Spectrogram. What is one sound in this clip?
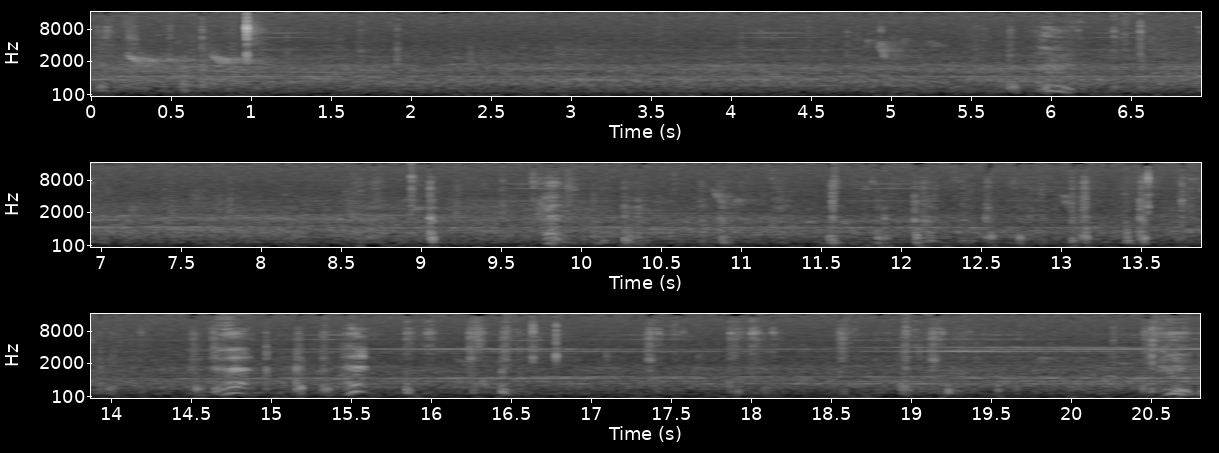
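Hands and feet scrape and tap on stone while climbing.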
